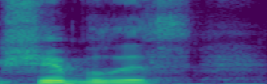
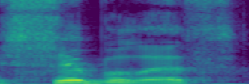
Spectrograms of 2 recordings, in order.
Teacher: some languages don't have the sh sound. It comes out as an S.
